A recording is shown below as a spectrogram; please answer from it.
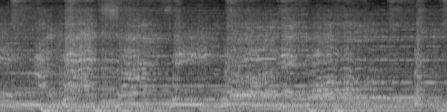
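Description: Live gospel worship song: several singers singing together on microphones over keyboards and a band with a steady beat.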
